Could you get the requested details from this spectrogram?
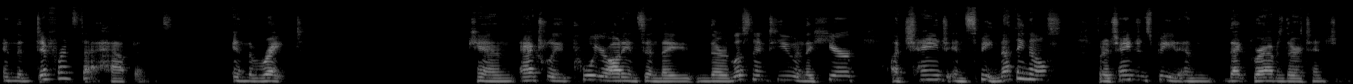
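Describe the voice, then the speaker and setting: A male speech instructor gives a recorded lecture at a moderate pace, conversational and demonstrative. He fills it with fillers and restarts while shifting his speed, pitch and loudness to illustrate his points.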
